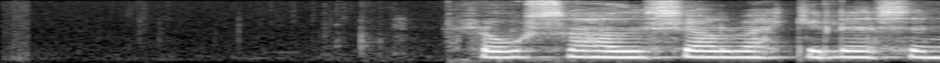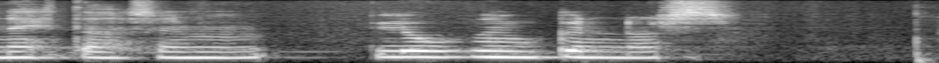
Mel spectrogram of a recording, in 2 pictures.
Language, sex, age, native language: Icelandic, female, 11, Icelandic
